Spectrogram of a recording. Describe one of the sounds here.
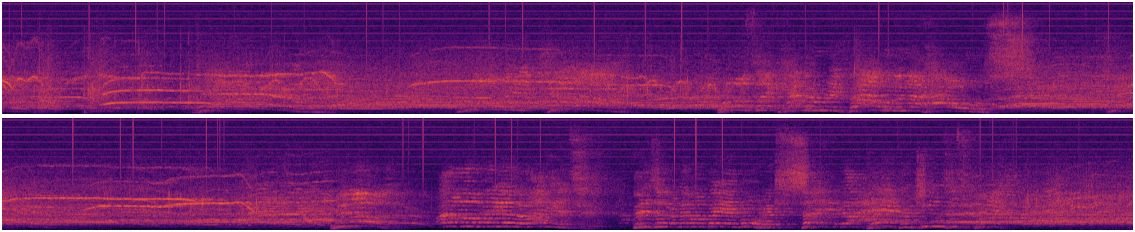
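A large crowd cheers and screams loudly.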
